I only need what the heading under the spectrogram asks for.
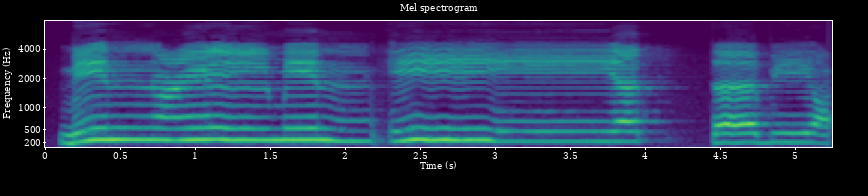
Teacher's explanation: I non mati bertemu dengan ya. Cara bacanya masuk ke ya. Disertai dengung dua ketukan. Idgham bigun bighunah. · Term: idgham bighunah, Idgham bigunnah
